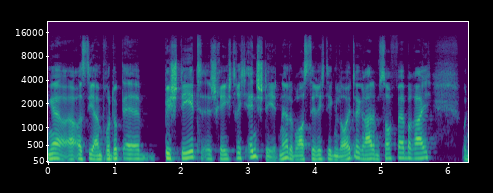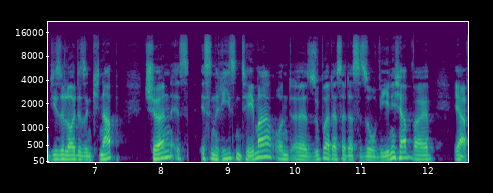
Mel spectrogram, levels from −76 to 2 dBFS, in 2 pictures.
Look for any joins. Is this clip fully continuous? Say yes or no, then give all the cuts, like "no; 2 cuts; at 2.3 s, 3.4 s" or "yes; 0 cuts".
no; 2 cuts; at 1.7 s, 11.0 s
